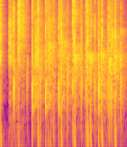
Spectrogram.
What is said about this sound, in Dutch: Graag een daverend applaus trouwens.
